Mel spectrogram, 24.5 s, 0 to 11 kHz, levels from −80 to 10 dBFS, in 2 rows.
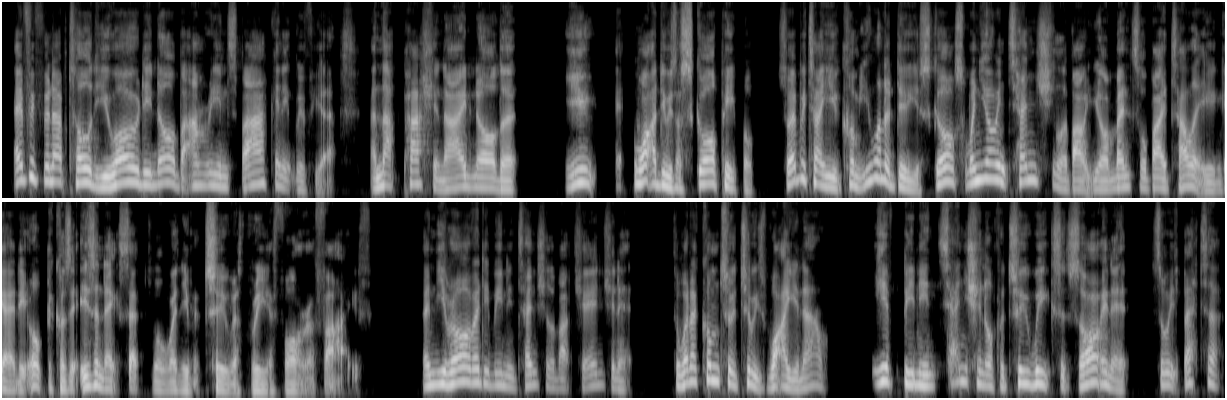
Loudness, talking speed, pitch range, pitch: -17 LUFS, 240 wpm, 125-180 Hz, 150 Hz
